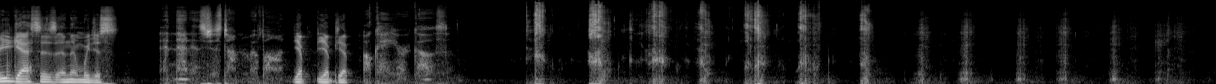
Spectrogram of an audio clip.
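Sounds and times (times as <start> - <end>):
speech: 0.0 - 4.5
crunchy Cheeto chips bitten and chewed during a blindfolded taste test: 4.2 - 12.1.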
